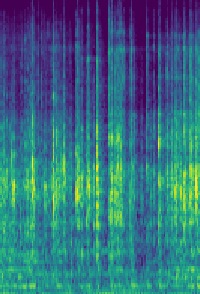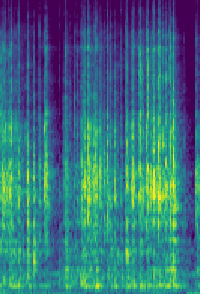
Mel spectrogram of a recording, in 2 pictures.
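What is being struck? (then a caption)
Mechanical keyboard with plastic keycaps. Fingertips type rapidly on an RGB-lit black plastic mechanical keyboard with plastic keycaps, and a hand sweeps across the keys. The result is a dense run of short, crisp clicks and clacks, bright and centered in the mid-highs with very little low end. Two louder, busier stretches come from the hand sweeping over the keys.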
